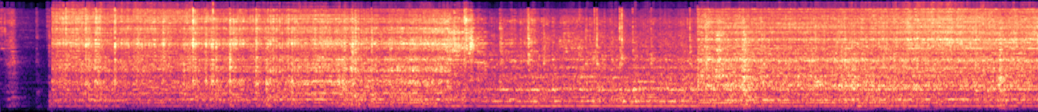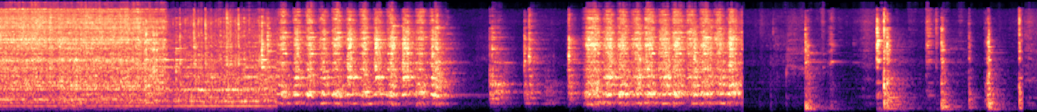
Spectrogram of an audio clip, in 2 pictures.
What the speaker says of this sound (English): Just need to cut a little bit off of this flange here.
